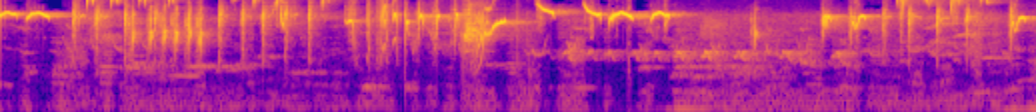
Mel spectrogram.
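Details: Fast-singing spotted black sunbird whose busy song draws replies from other birds. Continuous high-pitched twittering with sharp chirps, squeaky slurred notes and short trills, delivered at speed with barely a pause.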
